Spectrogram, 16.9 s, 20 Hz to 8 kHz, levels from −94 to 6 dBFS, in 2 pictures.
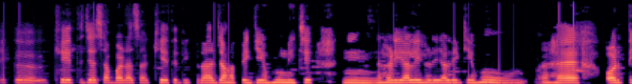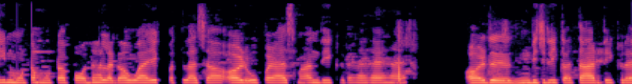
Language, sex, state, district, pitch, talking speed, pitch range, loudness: Hindi, female, Bihar, Muzaffarpur, 215 Hz, 140 wpm, 210-220 Hz, -21 LUFS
